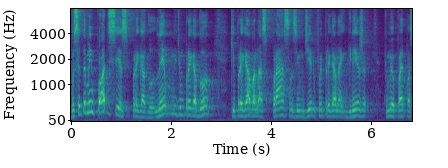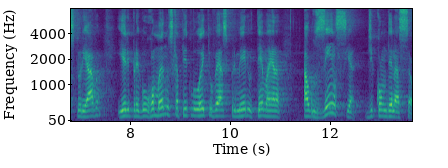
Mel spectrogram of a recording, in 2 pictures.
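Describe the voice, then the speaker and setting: Speaking at a moderate pace, a man uses a fairly high pitch and ordinary pitch variation. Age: 30s. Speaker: pastor. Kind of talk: preaching tutorial. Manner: animated.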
